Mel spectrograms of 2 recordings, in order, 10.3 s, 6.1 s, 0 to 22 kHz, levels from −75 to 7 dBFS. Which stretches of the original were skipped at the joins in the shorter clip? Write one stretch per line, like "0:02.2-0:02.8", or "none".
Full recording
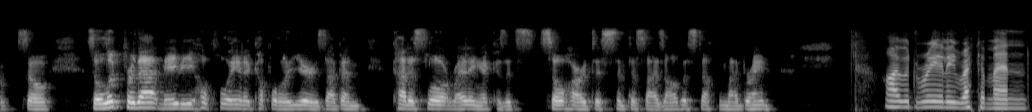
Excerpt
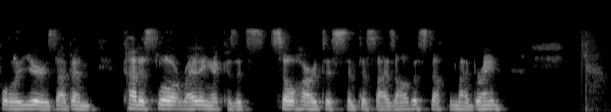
none

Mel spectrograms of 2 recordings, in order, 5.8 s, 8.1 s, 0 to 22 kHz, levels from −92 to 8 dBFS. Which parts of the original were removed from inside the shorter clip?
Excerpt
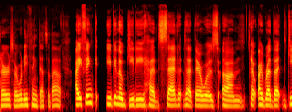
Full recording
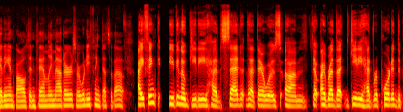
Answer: none

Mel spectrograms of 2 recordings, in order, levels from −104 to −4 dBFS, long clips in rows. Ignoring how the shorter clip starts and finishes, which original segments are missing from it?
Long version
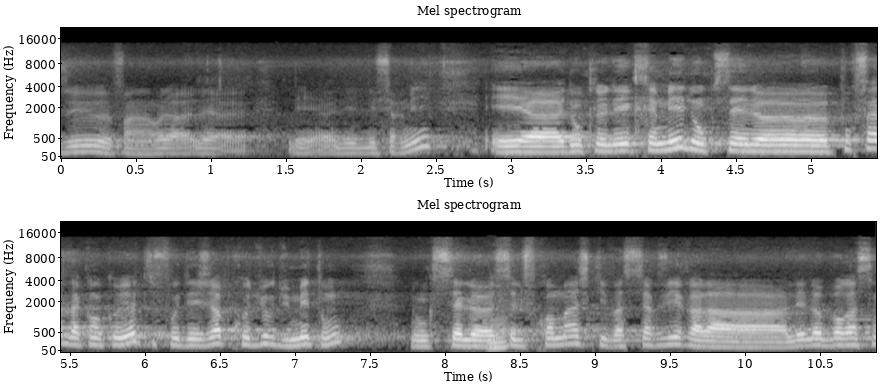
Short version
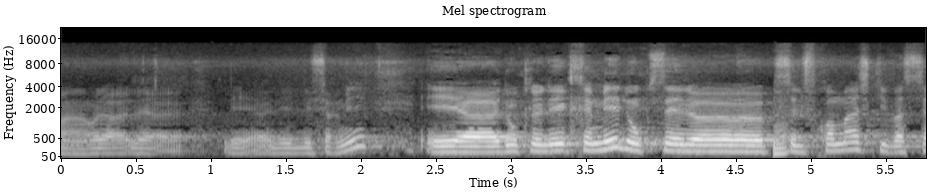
0:05.2-0:08.3

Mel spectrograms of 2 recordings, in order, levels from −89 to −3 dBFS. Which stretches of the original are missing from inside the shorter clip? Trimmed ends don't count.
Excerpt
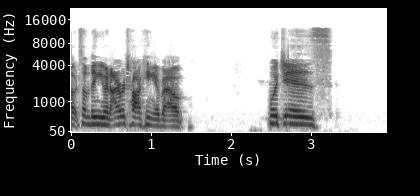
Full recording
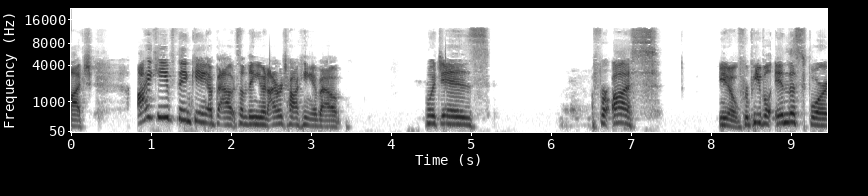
none

